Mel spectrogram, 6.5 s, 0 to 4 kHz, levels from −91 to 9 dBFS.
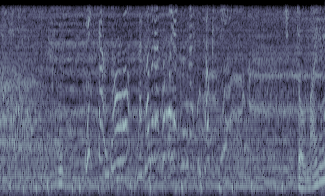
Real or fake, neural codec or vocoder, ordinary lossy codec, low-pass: fake; codec, 16 kHz, 16 kbps, FreqCodec, larger model; none; 3.6 kHz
